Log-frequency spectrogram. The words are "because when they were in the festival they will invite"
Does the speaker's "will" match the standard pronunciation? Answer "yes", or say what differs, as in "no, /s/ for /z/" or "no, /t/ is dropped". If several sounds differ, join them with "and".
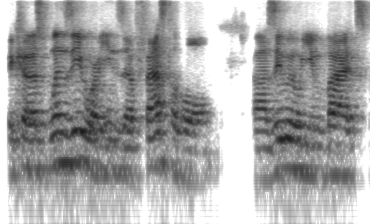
no, /w/ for /l/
